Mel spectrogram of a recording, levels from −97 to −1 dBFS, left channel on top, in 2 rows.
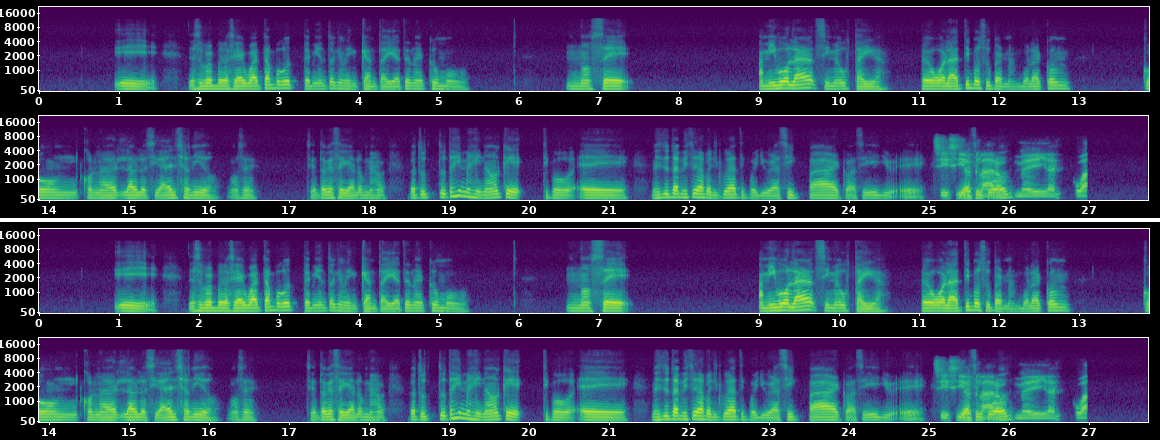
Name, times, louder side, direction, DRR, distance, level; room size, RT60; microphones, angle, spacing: voice 1, 1.0-1.5 1.9-5.4 6.6-7.4 9.0-10.6 11.0-12.9 13.8-16.6 17.2-18.2 18.5-19.9 20.2-21.2 21.5-24.9 25.3-26.0, right 1 dB, 25° right, 2.2 m, -19 dB
voice 2, 25.1-27.0, equal, ahead, 6.4 m, -23 dB
open air
head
